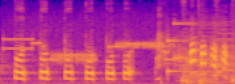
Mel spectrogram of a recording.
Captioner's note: Mandarin; Cantonese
